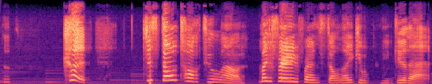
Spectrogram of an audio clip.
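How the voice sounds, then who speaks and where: A woman's voice: very high voice, very animated, slow, bright, forceful tone, faint music behind, exaggerated voice. A woman voicing a kind, quirky, imaginative little filly with a childlike, playful and earnest manner.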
